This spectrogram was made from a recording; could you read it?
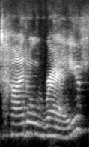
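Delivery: strong, heavy emphasis placed on the word Rave. Naming their band so people stop hearing 'Wave': strong emphasis on 'Rave'. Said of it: "I say that with such emphasis because people keep thinking it's Tidal Wave".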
